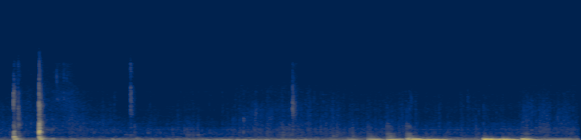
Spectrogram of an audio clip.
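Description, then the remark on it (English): A couple of sharp clicks, then a low hum and a short, soft musical chime of a few rising tones from a new electric car starting up as the driver, foot on the brake, presses the start button; heard from inside the car as the display screen comes up. “That little music seems to happen all the time.”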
